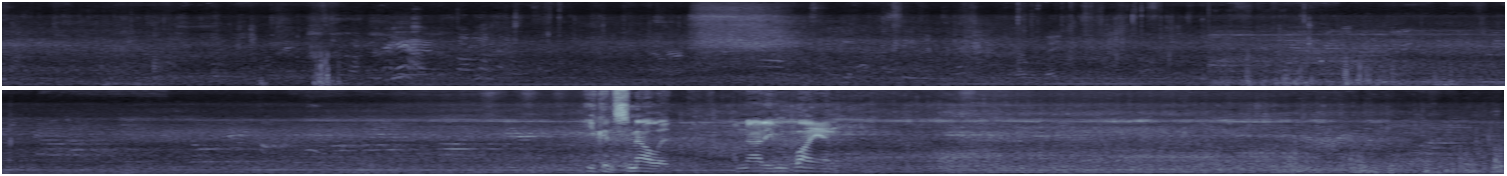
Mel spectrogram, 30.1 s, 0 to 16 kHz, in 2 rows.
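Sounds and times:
engine humming: 0.0 - 30.0
faint voices: 0.0 - 30.0.

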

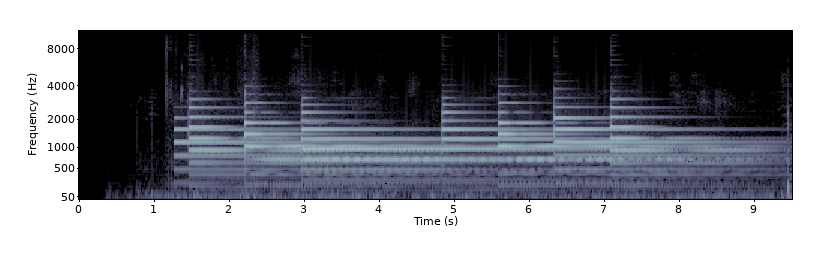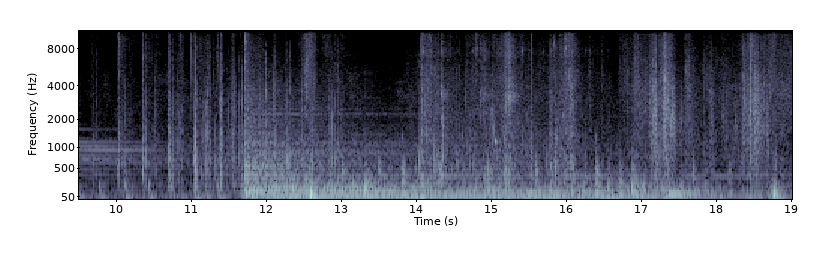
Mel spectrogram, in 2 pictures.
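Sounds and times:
bell-like chime notes: 1.3 - 10.5.

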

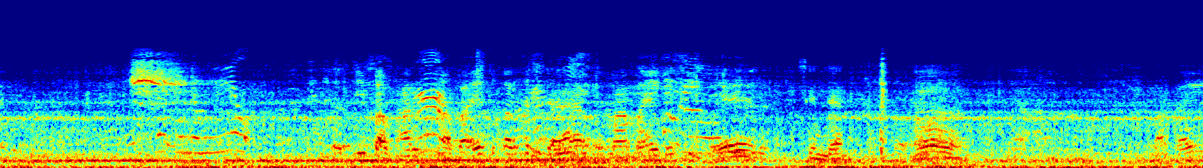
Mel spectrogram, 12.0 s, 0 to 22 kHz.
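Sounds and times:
bus engine and road rumble: 0.0 - 12.0
voices talking: 1.2 - 12.0.

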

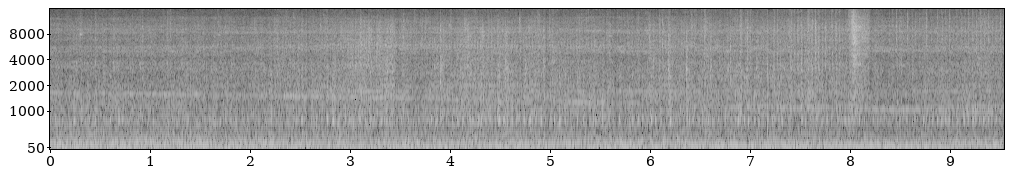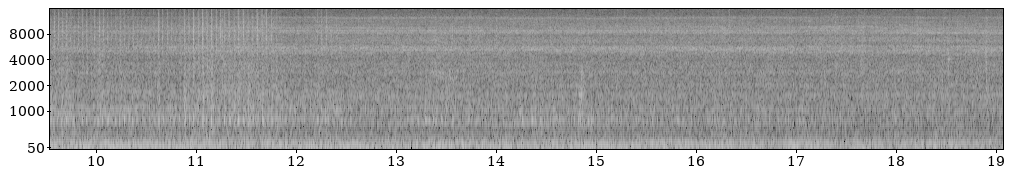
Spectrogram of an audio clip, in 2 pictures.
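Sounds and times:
aircraft engines rumbling: 0.0 - 19.0
faint engine whine: 0.0 - 19.0.

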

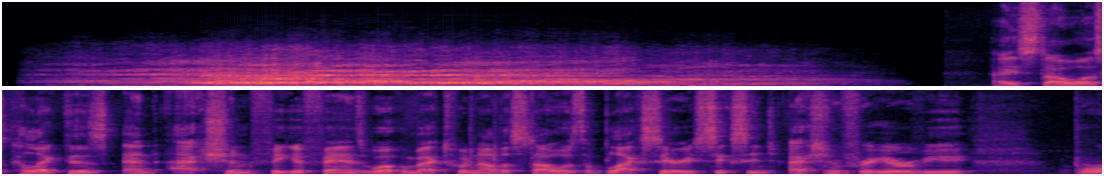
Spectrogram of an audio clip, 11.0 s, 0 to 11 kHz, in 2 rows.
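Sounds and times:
sustained many-toned roar: 0.1 - 4.6.

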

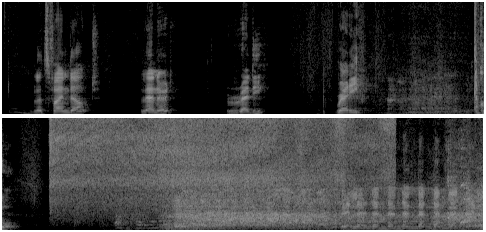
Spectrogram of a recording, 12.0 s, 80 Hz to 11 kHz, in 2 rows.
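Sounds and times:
studio audience laughter: 4.8 - 5.9, 7.4 - 12.0
aerosol can spraying: 6.6 - 11.0.

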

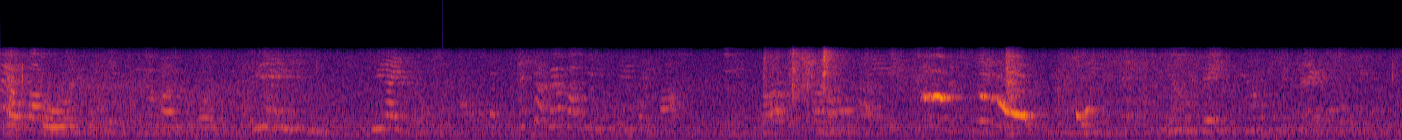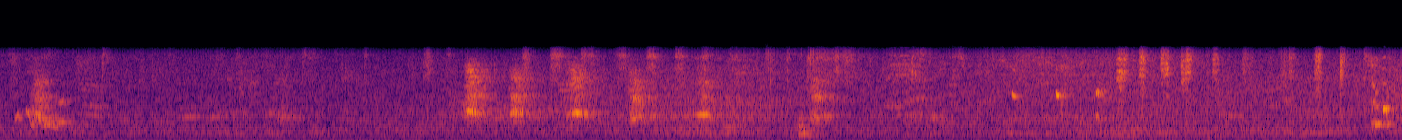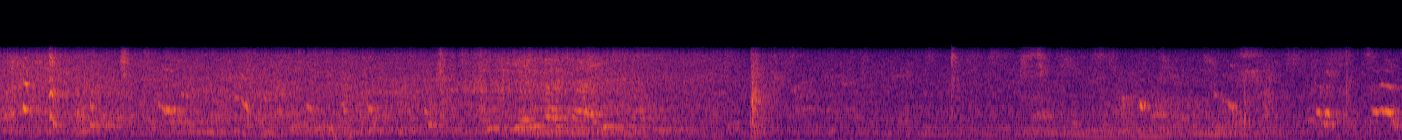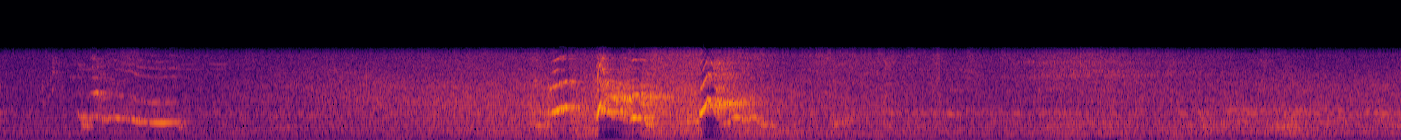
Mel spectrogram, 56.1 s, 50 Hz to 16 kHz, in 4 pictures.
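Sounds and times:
dog whimpering: 9.2 - 11.0, 22.9 - 26.0, 27.6 - 32.5, 39.2 - 42.2, 42.8 - 44.0
small dog barking high-pitched: 18.7 - 21.2, 47.6 - 49.8.

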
